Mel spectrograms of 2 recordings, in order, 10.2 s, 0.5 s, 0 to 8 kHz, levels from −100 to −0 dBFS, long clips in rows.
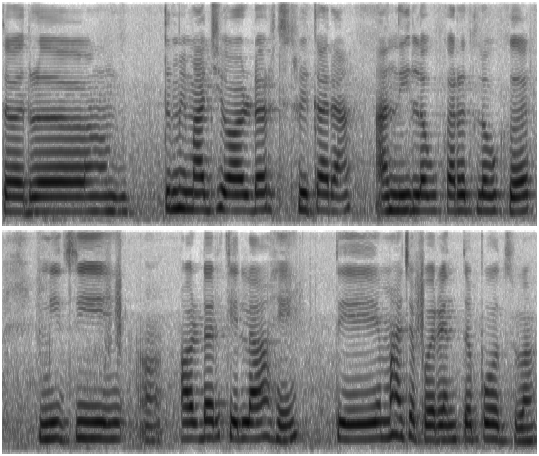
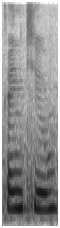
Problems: constant background noise, continuous background conversations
